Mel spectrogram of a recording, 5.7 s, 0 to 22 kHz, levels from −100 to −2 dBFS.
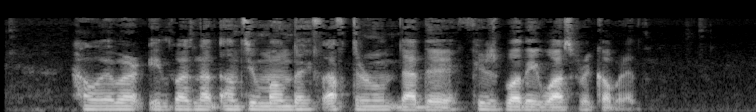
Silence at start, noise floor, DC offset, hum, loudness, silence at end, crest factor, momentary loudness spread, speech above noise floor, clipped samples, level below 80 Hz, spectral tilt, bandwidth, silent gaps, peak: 0.55 s; -67 dBFS; under 0.1%; none; -24 LUFS; 0.95 s; 20 dB; 9 LU; 43 dB; under 0.1%; -52 dBFS; -6.5 dB/octave; 11.5 kHz; none; -4 dBFS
